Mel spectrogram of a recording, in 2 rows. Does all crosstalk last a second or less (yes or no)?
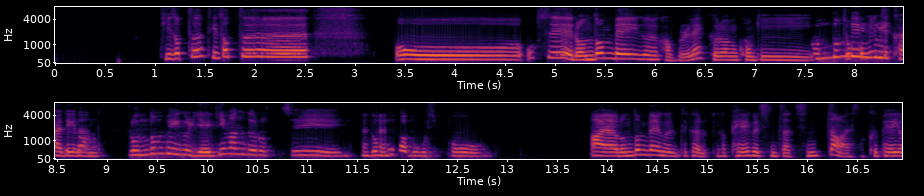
no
